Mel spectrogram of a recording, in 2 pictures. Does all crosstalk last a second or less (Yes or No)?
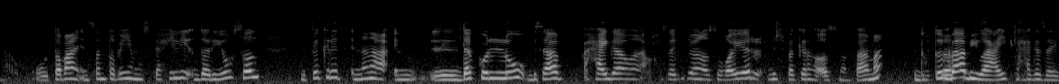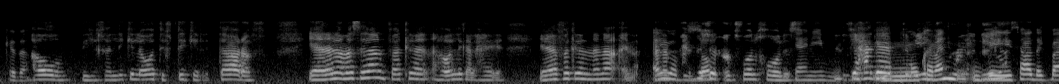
No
